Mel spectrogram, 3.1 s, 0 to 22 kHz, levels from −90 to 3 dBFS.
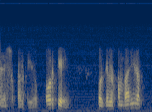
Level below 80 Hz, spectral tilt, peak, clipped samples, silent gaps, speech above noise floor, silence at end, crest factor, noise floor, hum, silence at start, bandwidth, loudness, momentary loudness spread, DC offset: -70 dBFS; -6.5 dB/octave; -8 dBFS; under 0.1%; none; 34 dB; 0.25 s; 20 dB; -61 dBFS; none; 0 s; over 20 kHz; -28 LUFS; 12 LU; under 0.1%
